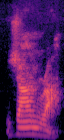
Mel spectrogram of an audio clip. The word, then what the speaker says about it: genre: It's a different root, so the vowels are pronounced differently. Genre.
